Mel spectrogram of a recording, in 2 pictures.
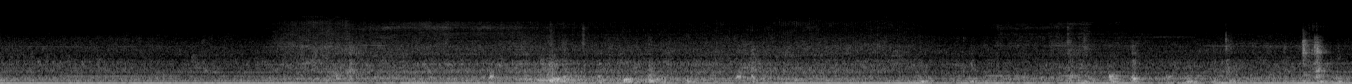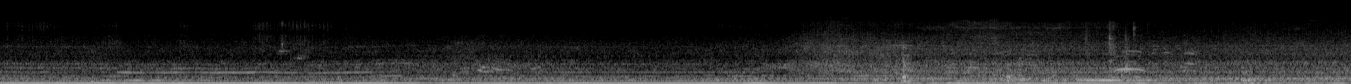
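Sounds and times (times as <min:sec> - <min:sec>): diesel engine running: 0:00.0 - 0:27.0
machine knocks and clanks: 0:04.8 - 0:08.2, 0:09.0 - 0:14.0.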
